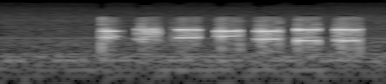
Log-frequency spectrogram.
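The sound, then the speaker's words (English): A quick run of seven telephone keypad dialing tones, evenly spaced beeps pressed one after another, clear with no talking. “Yeah, well, hello? I'm on the phone.”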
